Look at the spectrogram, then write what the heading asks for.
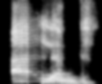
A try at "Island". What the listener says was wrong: Yeah, đúng rồi.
